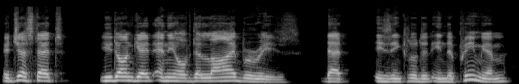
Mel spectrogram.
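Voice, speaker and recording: A man with a non-native English accent, born outside Australia but living there for over thirty years, hosts a music channel's casual livestream Q&A, answering chat questions in a rambling way with many ums, fillers and restarts. His voice is on the high side and fairly bright, with a steady tone at normal speed.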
